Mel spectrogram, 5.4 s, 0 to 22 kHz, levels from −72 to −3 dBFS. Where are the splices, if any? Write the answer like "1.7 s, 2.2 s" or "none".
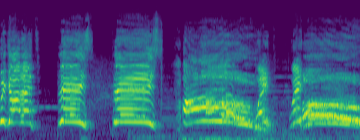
2.5 s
